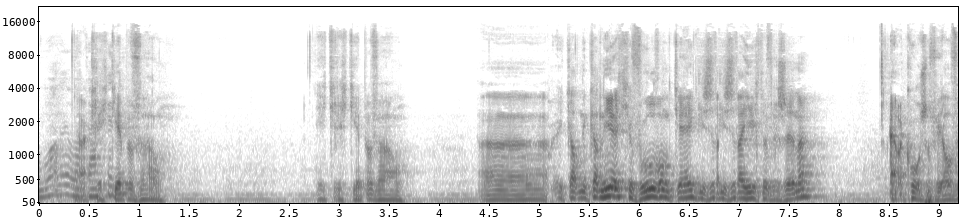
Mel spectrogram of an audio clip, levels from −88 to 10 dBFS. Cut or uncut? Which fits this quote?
cut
